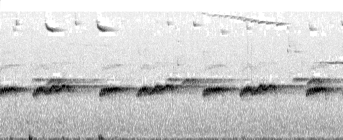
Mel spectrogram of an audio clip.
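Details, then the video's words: Chestnut-breasted partridge (Arborophila mandellii) calling and singing: drawn-out mellow whistles, each note stepping higher in a repeated rising series, with faint high thin chirps of other small birds behind. "Chestnut breasted partridge Arborophila mandellii sound call and song"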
